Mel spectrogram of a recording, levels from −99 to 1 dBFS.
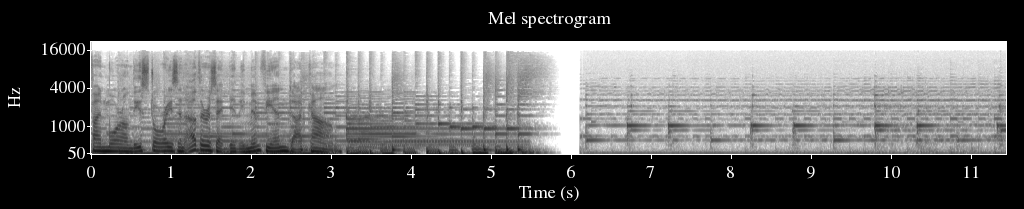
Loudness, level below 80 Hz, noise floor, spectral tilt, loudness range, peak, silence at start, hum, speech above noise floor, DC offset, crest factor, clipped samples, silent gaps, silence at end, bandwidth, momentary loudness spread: -17 LUFS; -24 dBFS; -39 dBFS; -7 dB/octave; 19 LU; -4 dBFS; 0 s; none; 25 dB; under 0.1%; 16 dB; under 0.1%; 5.88-6.09 s; 0 s; 13 kHz; 23 LU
